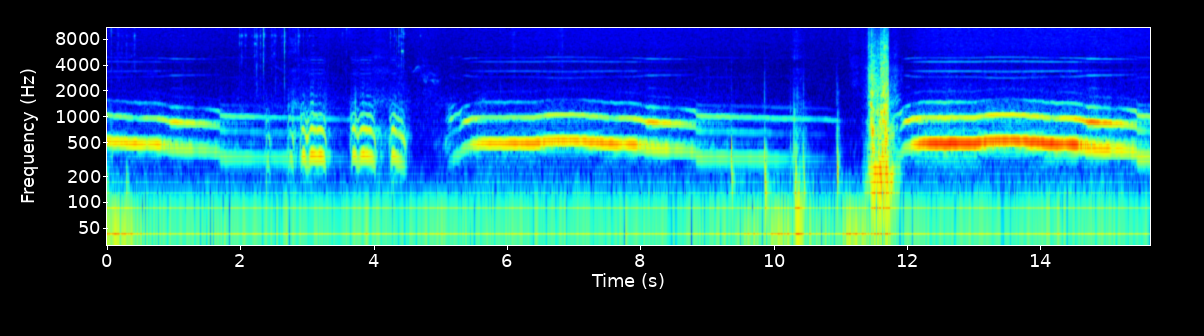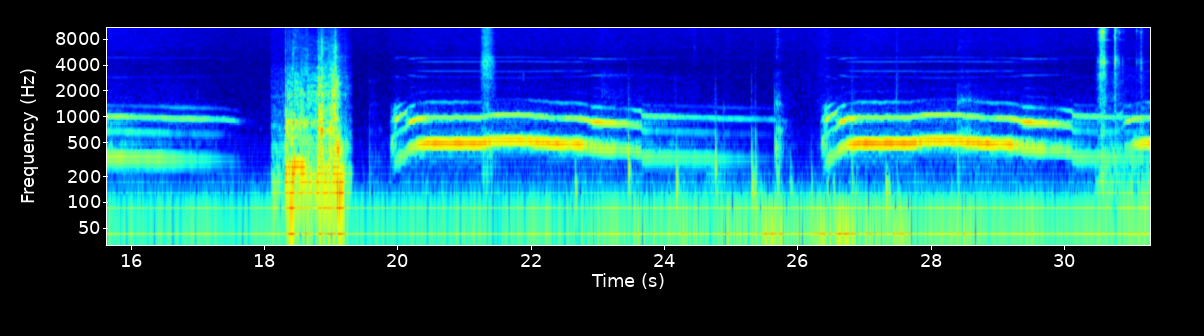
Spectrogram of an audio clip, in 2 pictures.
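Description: A wolf howling: five long howls, each rising and then sliding down in steps, about every six seconds. Two loud knocks break in between the howls, about a third of the way in and again a little after halfway.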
